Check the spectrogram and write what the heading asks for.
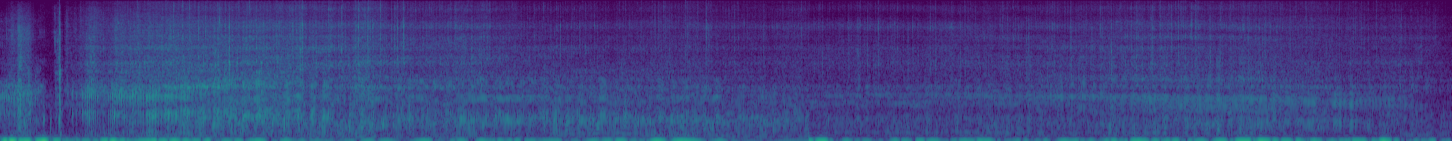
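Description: Walk-behind broadcast spreader rattling as it is pushed across a lawn, its spinner throwing out granular humate. It is loud at first, fades as it moves away, then grows louder again near the end as it comes back.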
